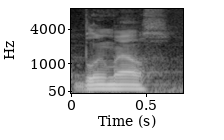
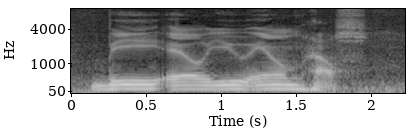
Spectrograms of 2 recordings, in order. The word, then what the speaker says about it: Blumhouse: Can we look up Bloom House and see how to pronounce it? B L U M house.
